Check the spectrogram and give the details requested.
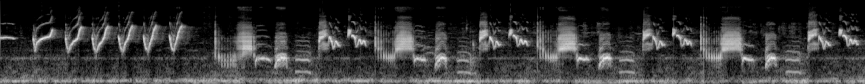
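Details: Energetic Asian pied starling song used to rouse other starlings into singing: a quick volley of rising whistles, then harsh grating bursts mixed with wavering whistled phrases, all rapid and varied.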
